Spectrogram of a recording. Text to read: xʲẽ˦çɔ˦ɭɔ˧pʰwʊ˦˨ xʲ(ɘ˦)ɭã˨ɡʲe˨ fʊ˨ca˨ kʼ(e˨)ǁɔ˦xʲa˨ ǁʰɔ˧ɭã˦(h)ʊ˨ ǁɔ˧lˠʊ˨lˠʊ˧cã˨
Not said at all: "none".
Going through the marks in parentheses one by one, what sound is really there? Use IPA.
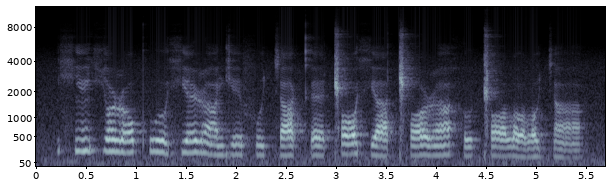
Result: ɛ˦, ɛ˨, h

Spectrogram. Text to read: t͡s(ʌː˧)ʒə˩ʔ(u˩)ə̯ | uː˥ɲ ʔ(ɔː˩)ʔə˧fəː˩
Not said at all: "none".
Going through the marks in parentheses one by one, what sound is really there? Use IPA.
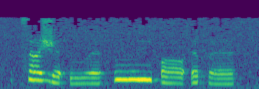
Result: ʌ˧, u˩, ɔː˩

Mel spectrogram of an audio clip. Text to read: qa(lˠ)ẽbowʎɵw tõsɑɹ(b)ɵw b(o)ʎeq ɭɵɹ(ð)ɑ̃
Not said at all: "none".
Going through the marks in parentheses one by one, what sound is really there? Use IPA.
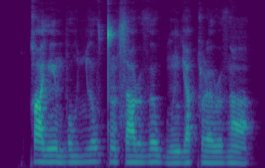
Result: lʲ, ð, õ, ð

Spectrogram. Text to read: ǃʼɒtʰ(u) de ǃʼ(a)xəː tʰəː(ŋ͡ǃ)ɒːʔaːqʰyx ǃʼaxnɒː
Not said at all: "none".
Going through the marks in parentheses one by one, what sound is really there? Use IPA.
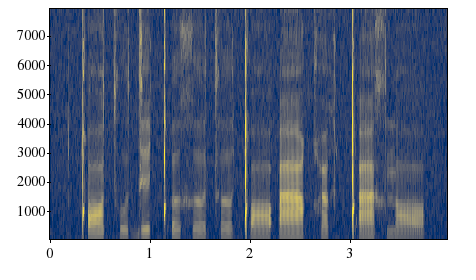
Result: ʊ, ə, ǃʼ

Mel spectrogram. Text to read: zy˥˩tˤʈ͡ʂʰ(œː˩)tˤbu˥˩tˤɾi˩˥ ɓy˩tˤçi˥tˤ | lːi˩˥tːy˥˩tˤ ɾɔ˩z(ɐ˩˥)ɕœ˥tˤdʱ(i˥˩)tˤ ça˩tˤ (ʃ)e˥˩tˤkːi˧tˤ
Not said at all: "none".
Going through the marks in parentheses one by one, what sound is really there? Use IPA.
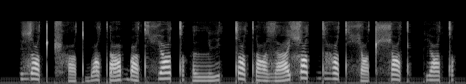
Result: œ˩, a˩˥, i˥˩, ʃ

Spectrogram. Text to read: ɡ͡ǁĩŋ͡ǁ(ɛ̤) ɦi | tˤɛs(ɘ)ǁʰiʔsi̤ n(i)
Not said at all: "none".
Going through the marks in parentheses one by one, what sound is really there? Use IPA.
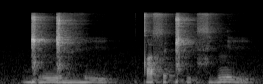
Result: ɛ̤, ɘ, i

